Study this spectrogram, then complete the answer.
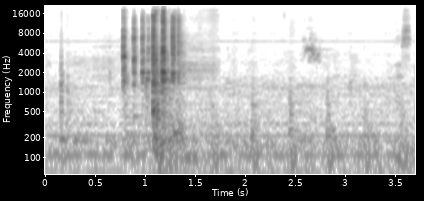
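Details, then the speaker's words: Used lifted truck, driver side upper ball joint rocked by hand: a few dull knocks bunched together, then quiet; worn upper ball joint clunking, moving when it shouldn't. "not supposed to move like that. You hear it clunking? No bueno."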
